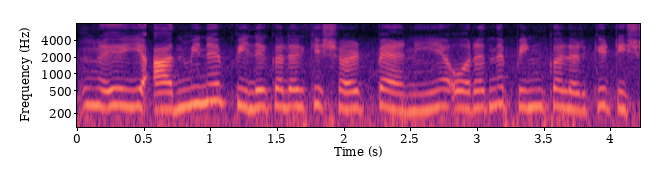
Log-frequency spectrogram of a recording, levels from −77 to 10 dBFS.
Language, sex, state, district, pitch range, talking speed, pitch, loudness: Hindi, female, Haryana, Jhajjar, 240-270 Hz, 240 wpm, 260 Hz, -18 LUFS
